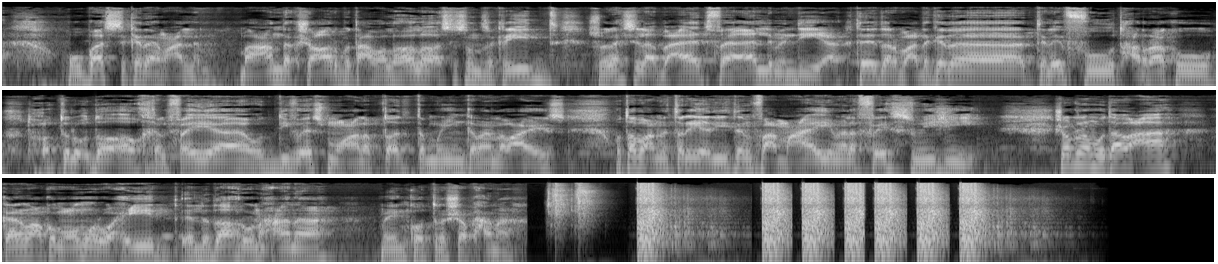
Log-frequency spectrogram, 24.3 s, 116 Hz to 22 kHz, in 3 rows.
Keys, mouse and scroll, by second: 0.3 middle click, 5.6 middle click, 5.6 click, 5.6 r, 6.3 middle click, 6.7 middle click, 6.7 g, 7.2 shift+middle click, 7.4 click, 7.6 middle click, 7.8-12.7 typing, 8.6 click, 8.7 click, 8.7 click, 9.0 click, 10.1 click, 10.2 middle click, 10.3 click, 10.4 scroll up 4, 10.5 scroll down 2, 10.6 click, 10.8 click, 10.9 middle click, 11.0 middle click, 11.1 scroll up 1, 11.1 click, 11.6 middle click, 11.7 click, 11.9 middle click, 12.0 click, 12.3 middle click, 12.5 middle click, 13.0 middle click, 13.2 click, 13.2 middle click, 13.7 click, 13.9 shift+`, 14.6 click, 14.7 click, 14.8 click, 15.0 click, 15.2 click, 15.5 scroll down 2, 15.6 click, 16.7 scroll down 5, 17.0 click, 17.3 scroll down 3, 17.3 click, 17.5 click, 17.8 click, 17.9 click, 18.1 click, 18.4 scroll down 2, 18.5 click.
